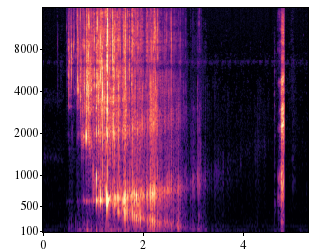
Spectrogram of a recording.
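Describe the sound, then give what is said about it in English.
Bottle Logic Hanamachi Rice Lager, from a can, glugs and splashes into a glass for about two seconds, a bubbly pour with fizzing, followed by a short pause and a single sharp clink or tap. “Let's get this pour going.”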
